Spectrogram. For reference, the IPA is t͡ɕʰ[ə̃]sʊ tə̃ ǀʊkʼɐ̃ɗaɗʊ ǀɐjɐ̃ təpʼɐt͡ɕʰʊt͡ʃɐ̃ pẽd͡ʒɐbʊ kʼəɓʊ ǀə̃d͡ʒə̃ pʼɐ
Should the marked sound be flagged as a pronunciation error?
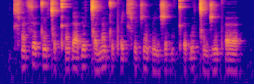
yes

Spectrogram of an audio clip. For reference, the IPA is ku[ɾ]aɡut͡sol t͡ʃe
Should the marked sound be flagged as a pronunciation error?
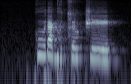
no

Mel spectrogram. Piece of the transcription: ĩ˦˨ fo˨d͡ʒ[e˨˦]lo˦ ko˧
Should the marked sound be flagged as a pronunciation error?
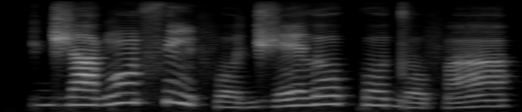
no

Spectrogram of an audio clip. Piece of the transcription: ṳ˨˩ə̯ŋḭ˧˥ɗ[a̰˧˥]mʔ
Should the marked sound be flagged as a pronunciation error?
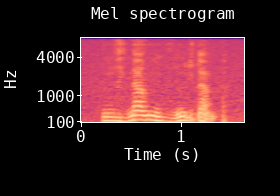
yes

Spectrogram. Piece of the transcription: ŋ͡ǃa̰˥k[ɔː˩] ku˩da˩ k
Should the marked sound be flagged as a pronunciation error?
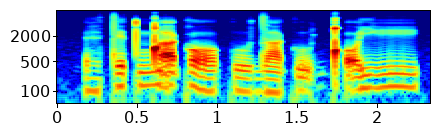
no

